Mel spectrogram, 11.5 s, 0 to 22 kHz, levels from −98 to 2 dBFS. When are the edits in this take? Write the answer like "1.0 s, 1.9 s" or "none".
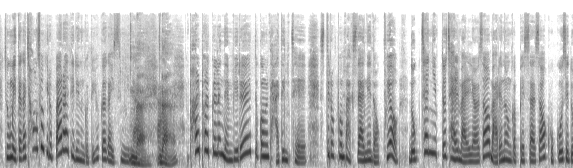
3.2 s, 8.1 s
